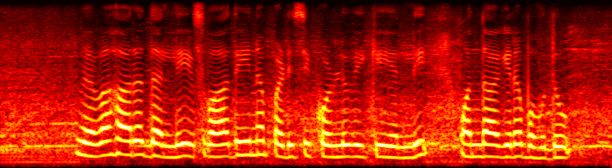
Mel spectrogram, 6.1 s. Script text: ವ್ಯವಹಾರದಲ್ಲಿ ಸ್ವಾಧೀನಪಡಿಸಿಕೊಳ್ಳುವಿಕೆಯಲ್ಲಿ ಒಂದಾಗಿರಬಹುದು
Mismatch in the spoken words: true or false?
false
